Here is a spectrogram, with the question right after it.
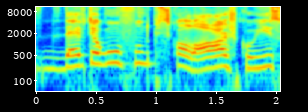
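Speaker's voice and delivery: muffled behind a face mask; through a face mask. Real, not acted. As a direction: talk through a mask over the mouth. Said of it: "Vou tirar a máscara pra falar".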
